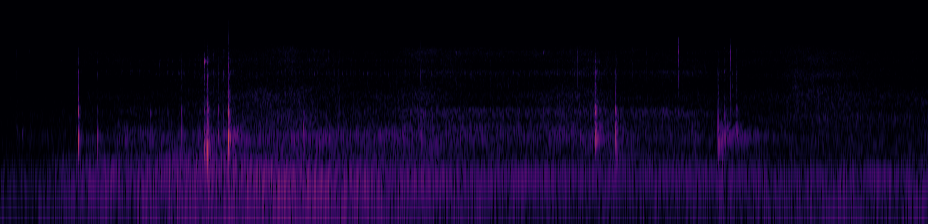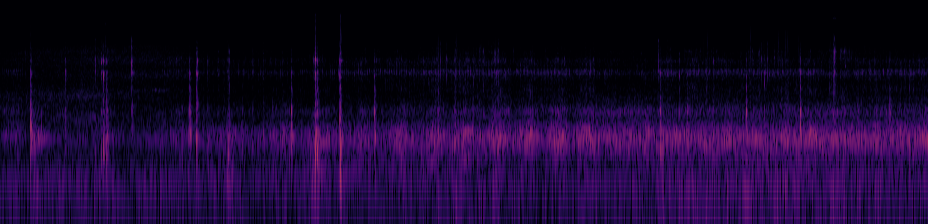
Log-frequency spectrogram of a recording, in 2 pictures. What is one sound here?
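A bicycle rattles over bumps in the road.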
